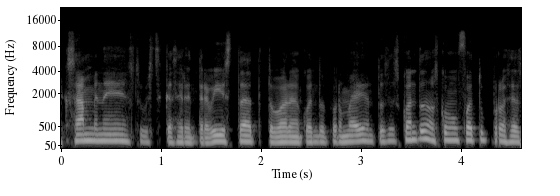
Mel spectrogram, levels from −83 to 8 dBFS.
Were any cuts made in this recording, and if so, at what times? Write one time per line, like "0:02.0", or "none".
none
